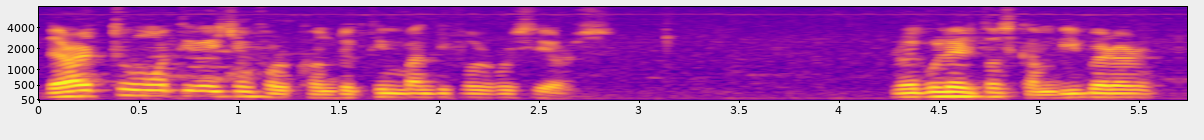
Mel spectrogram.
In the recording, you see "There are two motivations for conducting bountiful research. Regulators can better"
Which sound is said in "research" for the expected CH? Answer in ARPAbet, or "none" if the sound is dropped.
S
